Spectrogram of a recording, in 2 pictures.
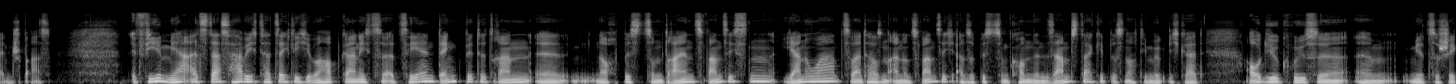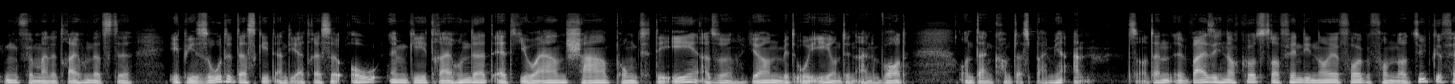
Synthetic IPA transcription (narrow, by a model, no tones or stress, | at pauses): ɪdn̩ʃpa̰ːs | fiːlmeːɐʔa̰lsd̥ashaːbəɪçtʰaːtz̥ɛçlɪçʔyːbɐɦaʊp̚t̚ɡ̥aːɐnɪçtt͡suɛ̰ɐt͡sɛːləndɛŋk̚t̚b̥ɪtədʁanʔɛːnɔχb̥ɪst͡sʊmdʁaɪʊnt͡sv̥ant͡sɪçstn̩januaːɐt͡sv̥aɪtʰaʊzn̩tʔa̰ɪnʊnt͡sv̥ant͡sɪçʔa̰lzobɪst͡sʊmkʰɔməndənzamstaːk̚ɡ̥iːp̚tɛsnɔχd̥iːmøːklɪçkʰaɪtʔa̰ʊdioɡʁyːsəʔɛːmmiːɐt͡suʃɪkŋ̩fyːɐmaɪnədʁaɪɦʊndɐtstəʔepizoːdədasɡ̥eːta̰ndiːad̥ʁɛsəʔoʔɛmɡeːdʁaɪɦʊndɐtʔɛtʰjoɛaɐnʃaːpʰʊŋk̚td̥ḛːʔeːʔa̰lzojœɐnmɪtʔo̰ːʔeːʊntɪnʔa̰ɪnəmvɔɐtʔʊnt̚d̥ankʰɔmtd̥asb̥aɪmiːɐʔa̰n | z̥o̰ːd̥anvaɪzəɪçnɔχkʰʊɐt͡sd̥aʁaʊfhɪndiːnɔʏəfɔlɡəfɔmnɔɐtz̥yːtɡ̥əfɛ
